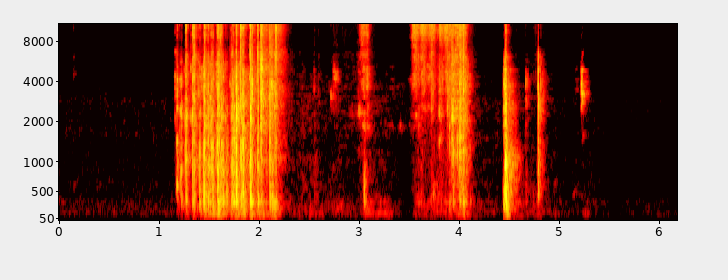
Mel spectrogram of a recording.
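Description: A deck of tarot or oracle cards being shuffled by hand: a long rapid crackle of flicking cards starting about a second in, then several shorter bursts and a few sharp clicks as the cards are worked together.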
